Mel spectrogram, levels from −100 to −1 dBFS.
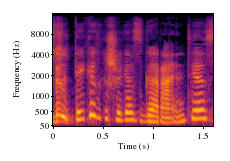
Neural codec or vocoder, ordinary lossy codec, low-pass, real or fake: none; AAC, 48 kbps; 14.4 kHz; real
